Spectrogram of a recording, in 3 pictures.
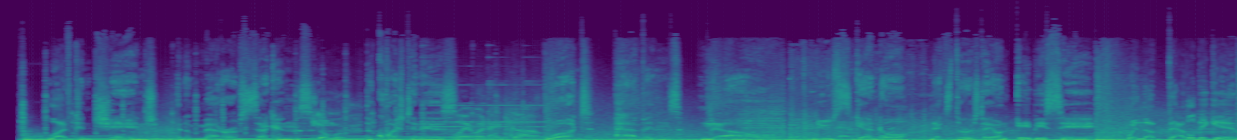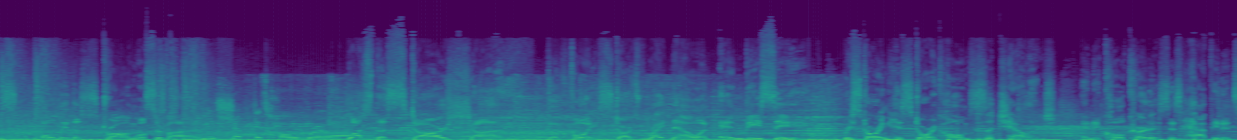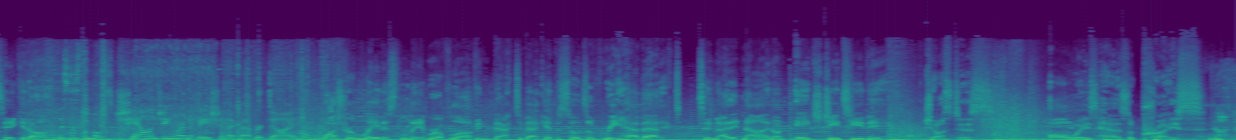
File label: promo, men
